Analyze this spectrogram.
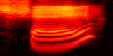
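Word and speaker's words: sidhe: It's pronounced "shay," mm-hmm. but it's spelled S I D H S. So SIDS, you would think, mm-hmm.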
